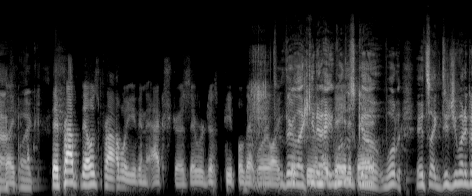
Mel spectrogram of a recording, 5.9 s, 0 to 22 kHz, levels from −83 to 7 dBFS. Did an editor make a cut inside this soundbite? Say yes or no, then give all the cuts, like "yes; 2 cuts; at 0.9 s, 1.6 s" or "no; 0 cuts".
yes; 1 cut; at 1.2 s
